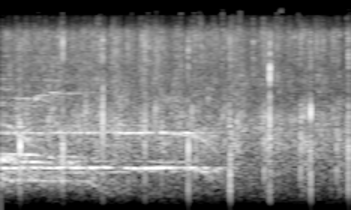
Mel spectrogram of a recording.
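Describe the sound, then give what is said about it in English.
A crowd claps and cheers steadily to welcome people watching from an overflow room: a dense wash of hand claps with sharp individual slaps popping out and sustained high shouts or whistles sounding over the roar. “It's where the people go when we run out of room, and I need you to give them a big cheer so they can hear it all the way over there.”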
